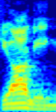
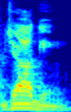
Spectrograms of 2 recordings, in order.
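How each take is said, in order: First: The word begins with a Y sound. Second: The word begins with a J sound. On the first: The speaker calls it right. "it's yogging, The J is silent" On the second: The speaker calls it wrong. "not jogging"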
